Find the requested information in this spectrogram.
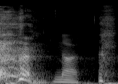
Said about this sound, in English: No. Cough. Nothing else.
